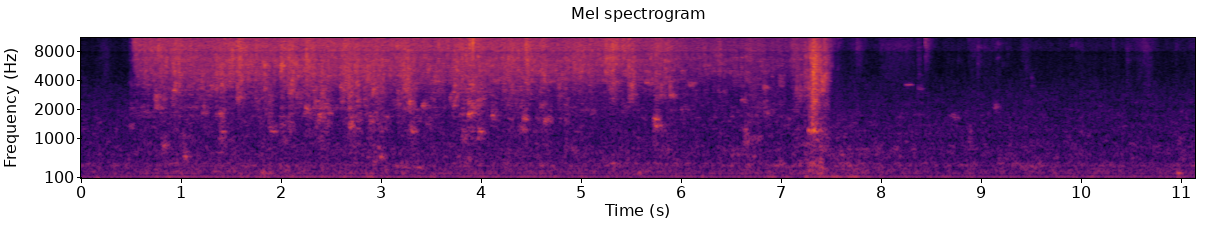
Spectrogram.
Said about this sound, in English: I'm gonna rinse my hands off really quick.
